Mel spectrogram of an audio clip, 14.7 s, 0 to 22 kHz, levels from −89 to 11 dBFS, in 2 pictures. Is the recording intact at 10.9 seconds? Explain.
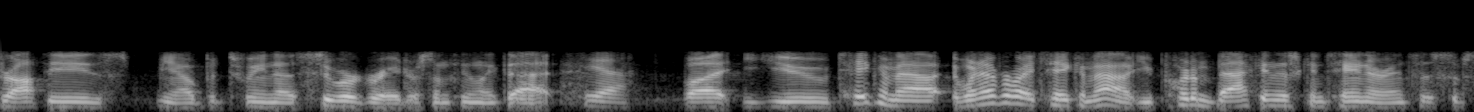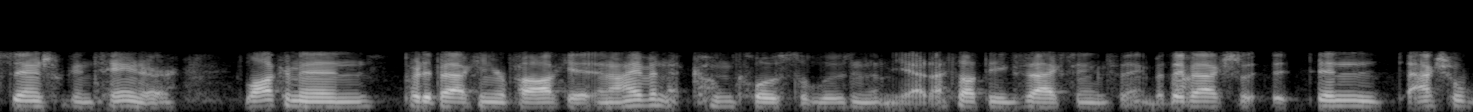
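No. At 10.9 seconds the speech sounds thin, boxy and slightly rough and synthetic, with nothing below 250 Hz or above 3.5 kHz, as it does throughout. This is the iLBC codec, which codes each 20 ms frame independently, plainly audibly, at a rate consistent with 15.2 kbps.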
